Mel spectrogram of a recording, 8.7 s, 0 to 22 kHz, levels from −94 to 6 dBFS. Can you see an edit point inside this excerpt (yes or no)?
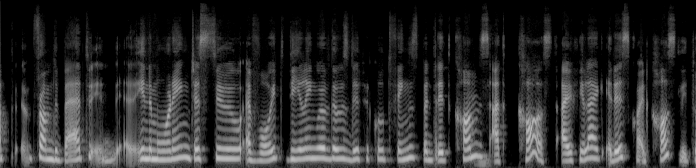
yes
